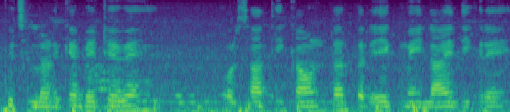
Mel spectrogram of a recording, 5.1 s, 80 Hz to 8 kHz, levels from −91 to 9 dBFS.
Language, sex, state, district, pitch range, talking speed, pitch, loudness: Hindi, male, Bihar, Katihar, 115-130 Hz, 165 wpm, 120 Hz, -18 LUFS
